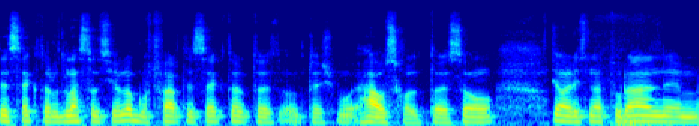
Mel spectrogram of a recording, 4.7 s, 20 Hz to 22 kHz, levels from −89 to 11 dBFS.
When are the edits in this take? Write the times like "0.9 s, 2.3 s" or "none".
3.7 s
